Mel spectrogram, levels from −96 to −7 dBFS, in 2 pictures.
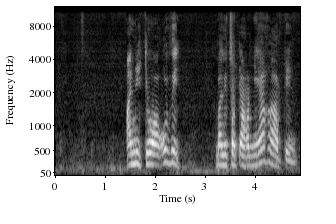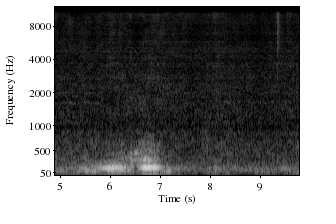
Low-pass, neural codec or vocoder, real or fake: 10.8 kHz; codec, 44.1 kHz, 3.4 kbps, Pupu-Codec; fake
